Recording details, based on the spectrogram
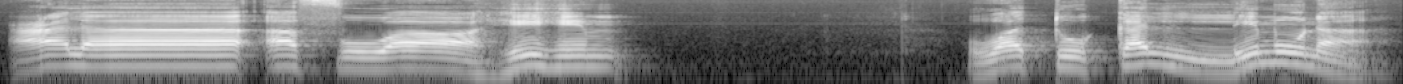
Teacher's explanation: کھڑا زبر جو الف مدہ کے برابر ہے، اس کے بعد حمزہ دوسرے کلمے میں ہے تو یہاں مد منفصل ہوگا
